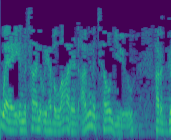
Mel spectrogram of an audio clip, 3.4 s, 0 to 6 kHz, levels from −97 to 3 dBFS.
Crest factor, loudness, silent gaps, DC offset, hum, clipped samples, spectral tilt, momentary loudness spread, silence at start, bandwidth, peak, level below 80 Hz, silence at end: 18 dB; -31 LUFS; none; under 0.1%; none; under 0.1%; -9.5 dB/octave; 9 LU; 0 s; 5.4 kHz; -12 dBFS; -68 dBFS; 0 s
